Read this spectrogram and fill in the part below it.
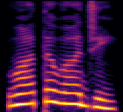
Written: ವಾತವಾಜಿ

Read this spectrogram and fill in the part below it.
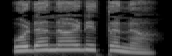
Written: ಒಡನಾಡಿತನ

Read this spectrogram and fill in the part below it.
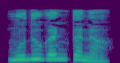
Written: ಮುದುಗಣ್ತನ

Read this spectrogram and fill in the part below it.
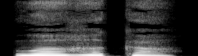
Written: ವಾಹಕ

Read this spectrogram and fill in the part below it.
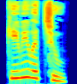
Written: ಕಿವಿವಚ್ಚು

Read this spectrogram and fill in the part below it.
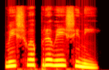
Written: ವಿಶ್ವಪ್ರವೇಶಿನಿ

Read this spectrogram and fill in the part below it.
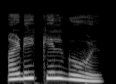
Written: ಅಡಕಿಲ್ಗೊಳ್

